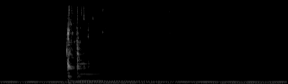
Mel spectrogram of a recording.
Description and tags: Quick splash, slow quiet pouring into glass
